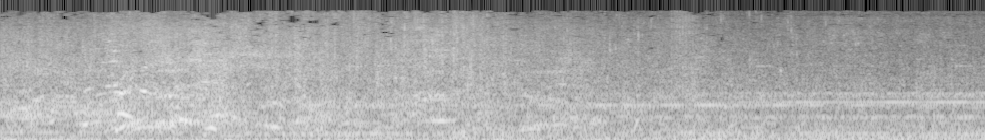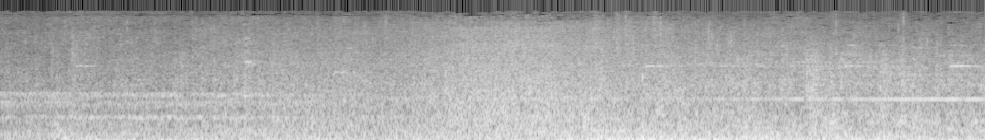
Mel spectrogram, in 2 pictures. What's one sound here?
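Thick liquid bubbles and churns.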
